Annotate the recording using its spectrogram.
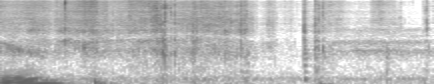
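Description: A wrapping bag crinkling in uneven crackles as an underwater fishing camera is slid out of it by hand.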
